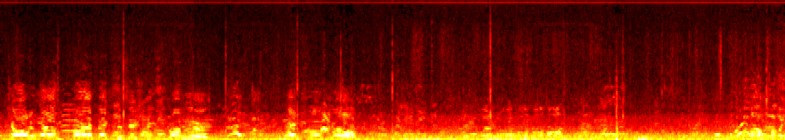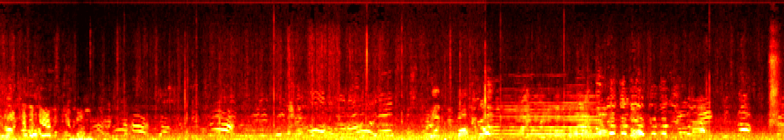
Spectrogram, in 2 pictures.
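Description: Young players shout to each other in the distance across an open field.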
